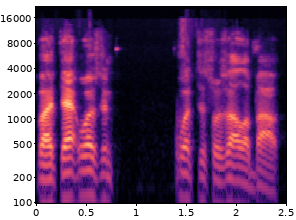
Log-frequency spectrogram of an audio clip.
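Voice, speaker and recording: A man's voice: deep voice, moderate pace, fairly bright tone, no echo. A man being interviewed casually, explaining himself defensively in rambling, coarse everyday speech. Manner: rambling, peppered with "you know". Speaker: interview guest.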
